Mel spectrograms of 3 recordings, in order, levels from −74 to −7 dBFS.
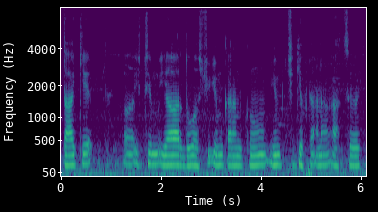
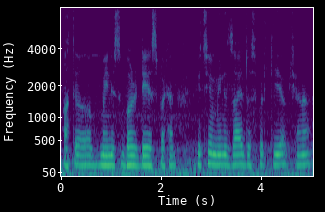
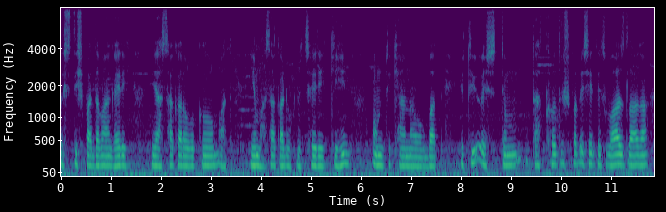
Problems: constant background noise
